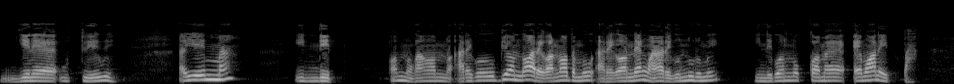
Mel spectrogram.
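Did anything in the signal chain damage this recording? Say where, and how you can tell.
Yes, at the codec stage: AAC compression is likely, throughout the speech. Nothing survives above 6.9 kHz, so sibilants sound dull and fizzy, which fits a low bitrate near 24 kbps. A spectrogram shows a flat ceiling at 6.9 kHz.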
